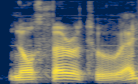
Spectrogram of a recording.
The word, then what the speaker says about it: Nosferatu: It's Nosferatu.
